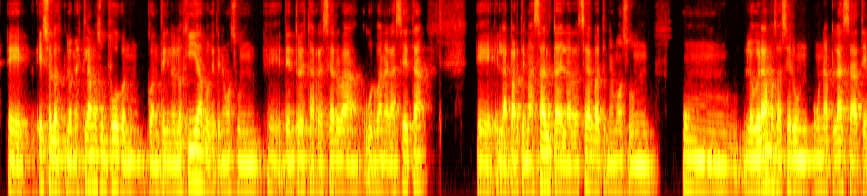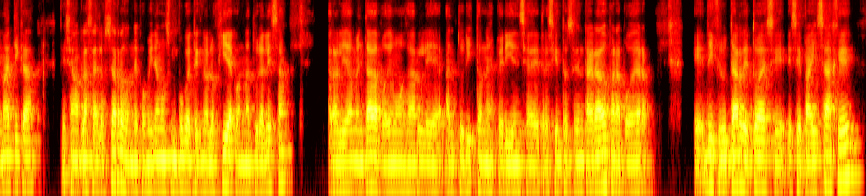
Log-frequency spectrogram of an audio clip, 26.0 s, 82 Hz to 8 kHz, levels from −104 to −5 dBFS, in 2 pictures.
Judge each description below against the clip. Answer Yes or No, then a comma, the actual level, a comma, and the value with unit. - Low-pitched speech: Yes, very low, 95 Hz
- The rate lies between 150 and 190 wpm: Yes, average, 170 wpm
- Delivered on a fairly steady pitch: Yes, narrow, 2.0 semitones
